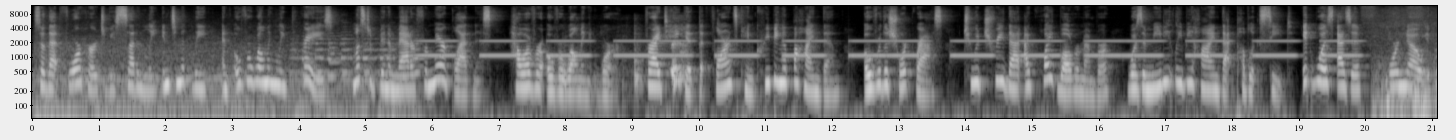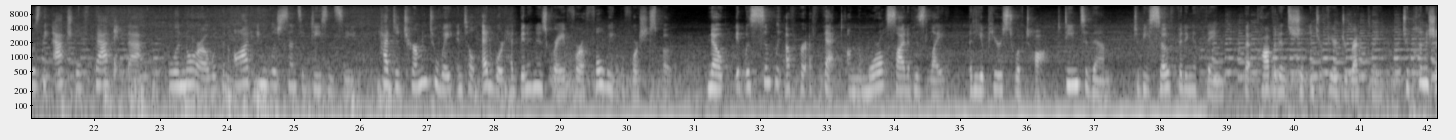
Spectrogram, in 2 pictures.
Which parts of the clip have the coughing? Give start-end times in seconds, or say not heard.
8.0-9.8, 21.7-22.4.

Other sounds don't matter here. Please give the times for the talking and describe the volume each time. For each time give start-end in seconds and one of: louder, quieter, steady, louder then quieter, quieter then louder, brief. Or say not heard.
0.0-42.1 steady.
